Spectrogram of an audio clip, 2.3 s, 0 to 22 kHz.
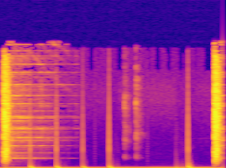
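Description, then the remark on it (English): Deep, booming bass thumps in a music mix being processed on a Core 1 Max with a modeled compressor, each one dropping in pitch, landing in a quick steady pulse over a sustained low rumble, with bright hiss bursts at the start and end. “That bass is really low.”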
